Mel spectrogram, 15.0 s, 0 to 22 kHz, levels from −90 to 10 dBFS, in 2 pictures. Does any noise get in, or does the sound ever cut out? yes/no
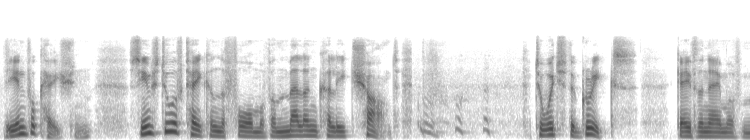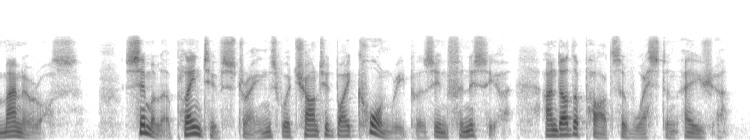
yes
